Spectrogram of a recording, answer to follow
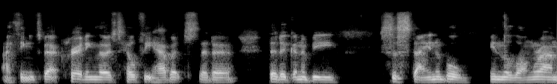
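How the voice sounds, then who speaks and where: A man with an Australian accent speaks very fast at a medium pitch. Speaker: dietitian. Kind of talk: interview answer.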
